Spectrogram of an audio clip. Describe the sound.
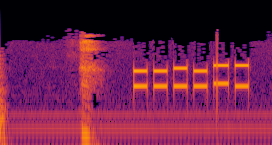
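Keypad tones as a telephone number is dialed: six short, evenly spaced dual-tone beeps in quick succession. A brief breathy noise comes just before them, and a steady low hum runs underneath.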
